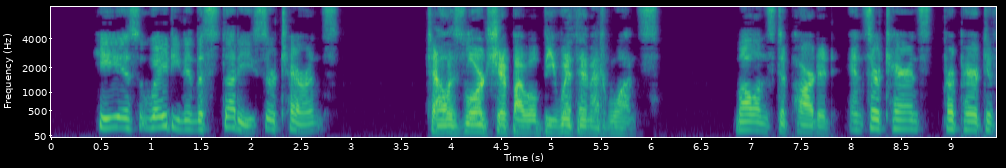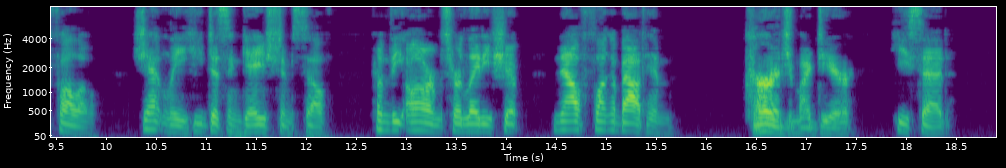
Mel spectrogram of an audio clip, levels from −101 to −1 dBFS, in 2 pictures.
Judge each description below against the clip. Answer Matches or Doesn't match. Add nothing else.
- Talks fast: Doesn't match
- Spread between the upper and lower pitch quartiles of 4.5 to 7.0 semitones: Matches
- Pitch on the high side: Doesn't match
